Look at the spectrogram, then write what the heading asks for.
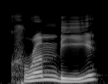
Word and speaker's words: crumby: the c-r-u-m-m-y version or crumby although i don't think you would pronounce the b c-r-u-m-b-y but it's just crummy adjective from 1567 number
